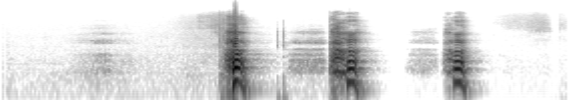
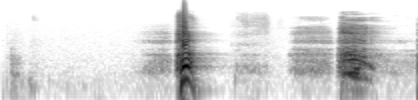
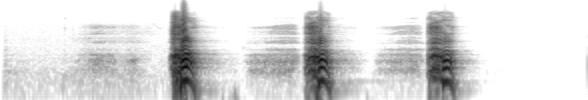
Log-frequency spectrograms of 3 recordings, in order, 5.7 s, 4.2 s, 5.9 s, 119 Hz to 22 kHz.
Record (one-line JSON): {"three_cough_length": "5.7 s", "three_cough_amplitude": 32768, "three_cough_signal_mean_std_ratio": 0.2, "cough_length": "4.2 s", "cough_amplitude": 32768, "cough_signal_mean_std_ratio": 0.19, "exhalation_length": "5.9 s", "exhalation_amplitude": 32768, "exhalation_signal_mean_std_ratio": 0.24, "survey_phase": "beta (2021-08-13 to 2022-03-07)", "age": "65+", "gender": "Male", "wearing_mask": "No", "symptom_none": true, "smoker_status": "Current smoker (e-cigarettes or vapes only)", "respiratory_condition_asthma": false, "respiratory_condition_other": false, "recruitment_source": "Test and Trace", "submission_delay": "2 days", "covid_test_result": "Positive", "covid_test_method": "RT-qPCR", "covid_ct_value": 33.0, "covid_ct_gene": "ORF1ab gene", "covid_ct_mean": 34.7, "covid_viral_load": "4.1 copies/ml", "covid_viral_load_category": "Minimal viral load (< 10K copies/ml)"}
